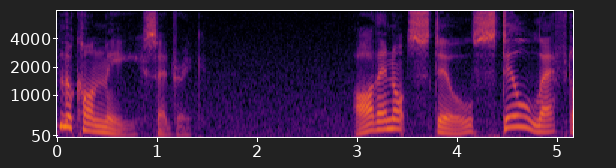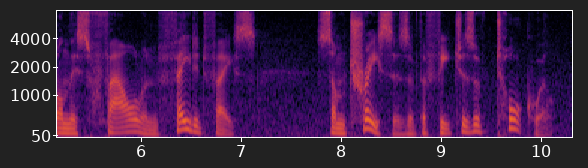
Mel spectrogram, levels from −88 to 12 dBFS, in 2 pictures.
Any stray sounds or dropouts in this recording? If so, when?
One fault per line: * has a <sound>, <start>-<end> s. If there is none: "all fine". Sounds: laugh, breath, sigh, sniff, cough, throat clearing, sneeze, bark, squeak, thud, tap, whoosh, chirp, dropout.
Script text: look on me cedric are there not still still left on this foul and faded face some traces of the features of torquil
all fine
